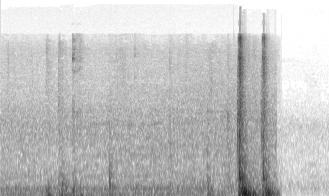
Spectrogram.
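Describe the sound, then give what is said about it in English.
A car door shuts with a loud thud near the end, preceded by a low vehicle rumble and a few soft clicks, then sudden quiet. “This is my car. Sit down.”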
